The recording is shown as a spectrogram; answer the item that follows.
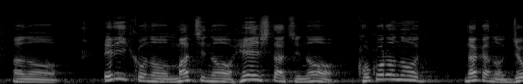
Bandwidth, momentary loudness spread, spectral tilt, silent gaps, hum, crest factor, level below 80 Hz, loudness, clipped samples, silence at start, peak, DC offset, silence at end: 10.5 kHz; 7 LU; -5 dB/octave; none; none; 18 dB; -76 dBFS; -37 LUFS; under 0.1%; 0 s; -20 dBFS; under 0.1%; 0 s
